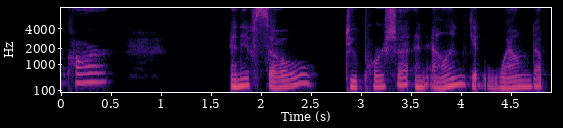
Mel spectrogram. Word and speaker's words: Portia: about this i mean does ellen degeneres's wife portia spelled p-o-r-t-i-a get people misspelling her name and thinking her parents named her after a car and if so do porsha and ellen get wound up about it like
